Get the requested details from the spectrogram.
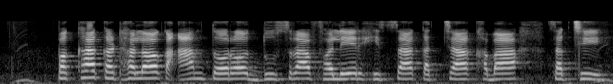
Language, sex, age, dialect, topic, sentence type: Magahi, female, 18-24, Northeastern/Surjapuri, agriculture, statement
